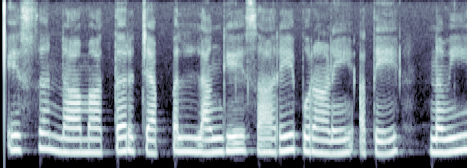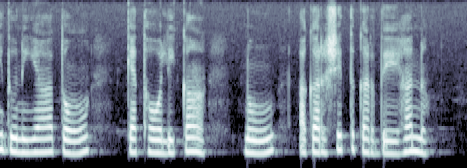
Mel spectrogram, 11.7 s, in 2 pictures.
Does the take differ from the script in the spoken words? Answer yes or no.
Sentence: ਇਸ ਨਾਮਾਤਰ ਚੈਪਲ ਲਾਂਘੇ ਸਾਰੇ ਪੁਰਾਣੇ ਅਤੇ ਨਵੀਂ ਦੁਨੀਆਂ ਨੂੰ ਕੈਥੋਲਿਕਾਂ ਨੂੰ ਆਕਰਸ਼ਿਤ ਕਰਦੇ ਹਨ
yes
